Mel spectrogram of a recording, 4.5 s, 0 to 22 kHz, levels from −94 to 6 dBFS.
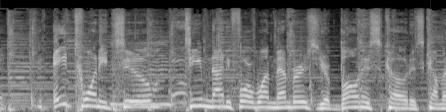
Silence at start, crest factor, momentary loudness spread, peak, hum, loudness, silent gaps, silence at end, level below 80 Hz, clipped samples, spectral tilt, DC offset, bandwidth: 0 s; 12 dB; 4 LU; 0 dBFS; none; -11 LUFS; none; 0 s; -38 dBFS; under 0.1%; -5.5 dB/octave; under 0.1%; 16.5 kHz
